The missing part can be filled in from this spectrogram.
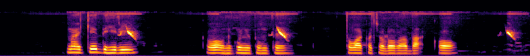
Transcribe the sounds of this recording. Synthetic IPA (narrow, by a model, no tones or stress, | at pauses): najkɛd̪iɦɾi | kɔunkuɲut̪umt̪ɛ | t̪ɔwakɔt͡ʃɔɽɔɾad̪a̰ʔkɔ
